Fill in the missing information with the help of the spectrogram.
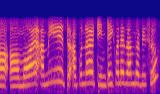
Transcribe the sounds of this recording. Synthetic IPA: ɔʔɔ̃mojamiapʊnaɹtintekʰmanɛzambʱabisʊ̃

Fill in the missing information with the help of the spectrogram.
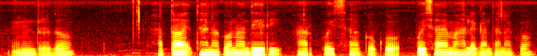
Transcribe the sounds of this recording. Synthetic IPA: ṵnɖɾd̪ɔ | hat̪awɛʔ̚t̪ʰaɦnakɔnad̪ɛɾiaɾpɔjsakɔɔ̰pɔjsaɛmaɦalɛkant̪ʰanakɔ

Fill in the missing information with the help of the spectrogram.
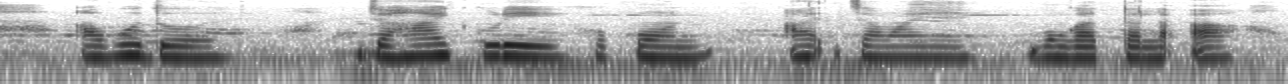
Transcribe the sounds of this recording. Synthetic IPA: awɔd̪ɔ | d͡ʒaɦajkuɽihɔpɔn | ac̚t͡ʃawajɛ | bɔŋɡat̪alaʔa

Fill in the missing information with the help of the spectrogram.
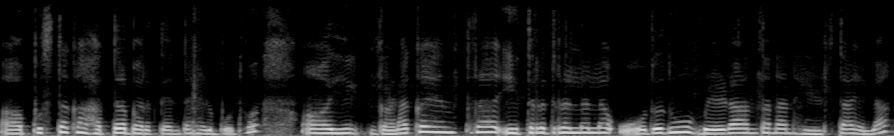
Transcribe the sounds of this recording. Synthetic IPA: pust̪ɐkɐɦɐt̪ːɾɐbɐɾut̪ːe̞ɐnt̪ɐɦe̞ːɭboːd̪u | iːɡɐɳɐkɐjɐnt̪ɾɐʔiːt̪ɐɾɐd̪ɾɐlːɛlːɐʔo̰ːd̪ɐd̪uːbɛːɽɐːnt̪ɐnaːnuɦeːɭt̪aːjilːɐ

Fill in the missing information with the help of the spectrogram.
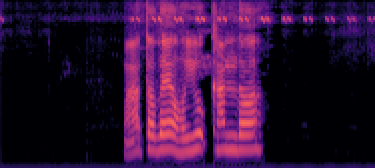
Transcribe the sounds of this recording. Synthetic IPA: mat̪ɔbɛɦujuʔkʰand̪ɔ

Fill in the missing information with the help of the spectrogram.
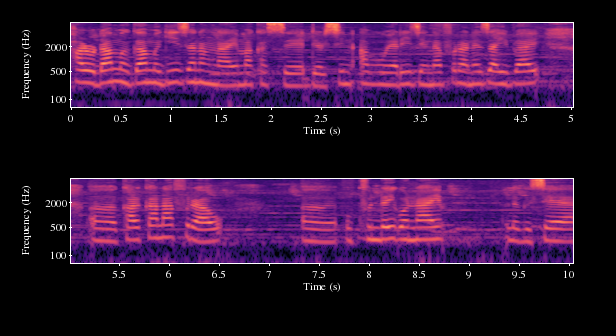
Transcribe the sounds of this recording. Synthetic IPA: haɾɔdamɯɡamɯɡizanaŋnajmakʰasedeɾsinapawjaɾizeŋnapʰɯɾanɯzahibaj | kʰaɾkʰanapʰɯɾaw | ukʰundɯjɡɔnaj | lɯɡɯse

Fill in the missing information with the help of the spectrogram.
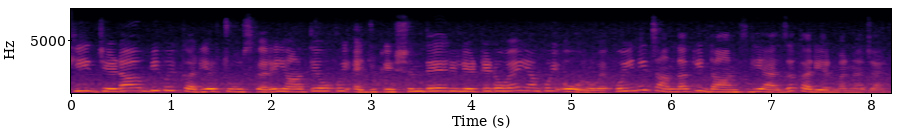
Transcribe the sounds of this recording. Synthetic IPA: kid͡ʒeːɽaːbʱiːkoːikəɾijəɾt͡ʃuːzkəɾeːjaãːt̪eoːkoːiʔɛːd͡ʒukeːʃənd̪eɾɪleːʈɪɖɦoːeːjãːkoːiʔoːɾɦoːɛːkoːinəĩt͡ʃãːnd̪aːkiɖãːnsɡiɛːzəkəɾijəɾmənːaːd͡ʒa̰ːḛː

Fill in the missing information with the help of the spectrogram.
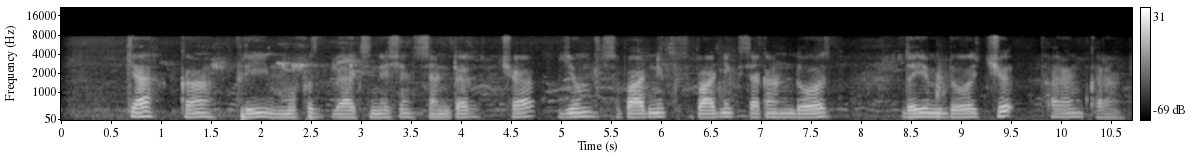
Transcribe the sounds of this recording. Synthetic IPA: kʲjaː | kãːpʰɾiːmupʰud̪ʋaːksineːʃɐnseɳʈɐɾt͡ʃʰɐjumsupaːʈniksupaːʈniksekɐ̃ɳɖoːz | d̪ɐjimɖoːzt͡ʃʰi | pʰɐɾɐmkʰɐɾãːn

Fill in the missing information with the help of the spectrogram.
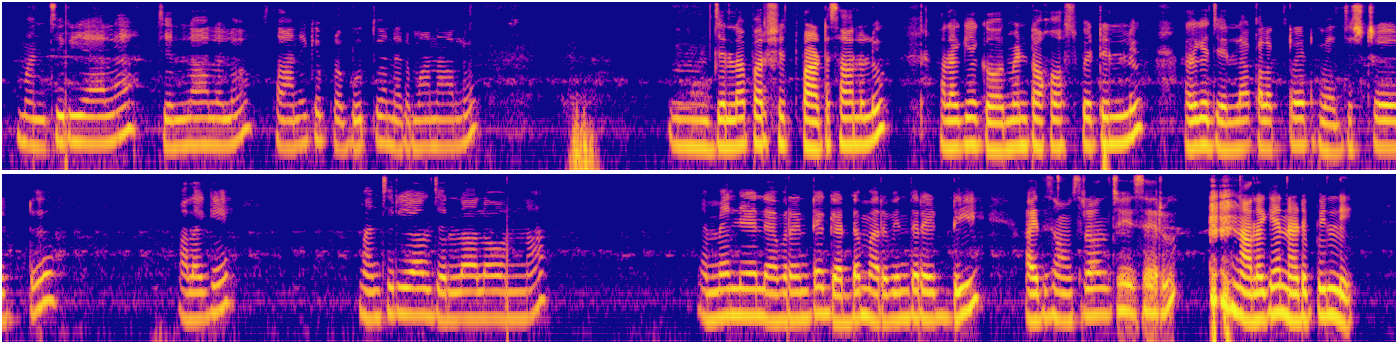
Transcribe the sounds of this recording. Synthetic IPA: mɐɲt͡ʃiɾijaːlɐd͡ʒilːaːlɐlo̞ːst̪ʰaːnikɐpɾɐbʱut̪ʋɐniɾmaːnaːlu | d͡ʒilːaːpɐɾiʃɐt̪paːʈɐsaːlɐlu | ɐlaːɡe̞ːɡɐʋɐɾme̞ɳʈɐfɦaːspiʈɐlːuɐlaːɡe̞ːd͡ʒilːaːkɐlɐk̚ʈɐɾeːʈmɐd͡ʒisʈɾeːʈ | ɐlaːɡe̞ː | mɐɲt͡ʃiɾijaːld͡ʒilːaːlo̞ːunːɐ | emːelje̞ːlɛʋɐɾɐɳʈe̞ːɡɐɖːɐmɐɾɐʋind̪ɐɾe̞ɖːi | ɐjd̪us̬ɐmʋɐt̪sɾaːlut͡ʃeːsaːɾu | ɐlaːɡe̞ːnɐɽipilːi

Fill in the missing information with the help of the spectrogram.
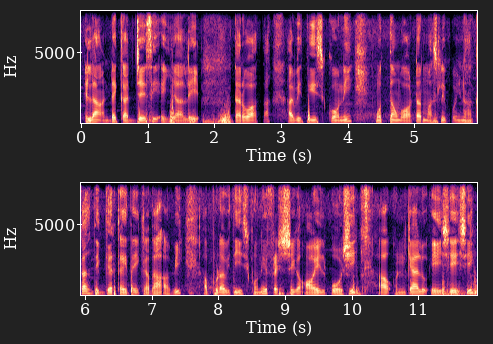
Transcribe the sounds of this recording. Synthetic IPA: ilaːɐɳʈe̞ːkɐɾt͡ʃe̞ːsiʔɛjːaːlit̪ɐɾuʋaːt̪ɐɐʋit̪iːsu̥konimɔt̪ːɐmʋaːʈɐɾmɐslipoːjinaːkɐd̪ɛɡːɐɾikɐjt̪eːjkɐd̪aːʔɐ̰ʋiɐpːuɽuɐʋit̪iːsu̥konipʰɾeʂɡa̰ːʔaːjɐlpoːʃia̰ːʔunkaːluʔeːʃeːsi

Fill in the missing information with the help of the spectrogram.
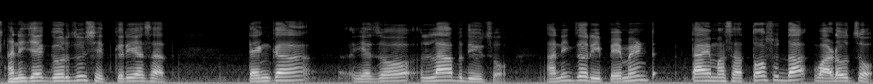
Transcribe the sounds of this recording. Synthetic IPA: anid͡ʑeɡəɾd͡zuɕet̪kəɾiːəs̬at̪ː | ẽŋka | jɛt͡sɔlabd̪iwt͡sɔ̰ | anid͡zɔɾipemeɳʈ | ʈajmasat̪ɔsud̪ʱːaʋaɽəwt͡sɔ̰

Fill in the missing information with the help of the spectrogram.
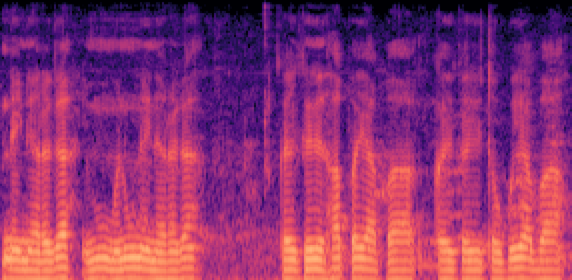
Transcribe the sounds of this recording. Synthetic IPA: najnaɾaɡaimuŋmanuŋnajnaɾaɡa | kajkaɡiɦapajapakajkaɡitawɡojaba

